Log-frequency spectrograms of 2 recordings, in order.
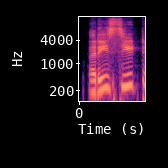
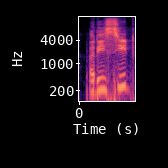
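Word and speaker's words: receipt: Next question से रिसीट में कौन सा वर्ड साइलेंट है? हम लोग हमेशा गलत उच्चारण करते हैं। रिसीप्ट कोई नहीं बोलता है। सब कोई बोलता है पेमेंट कर दिए मेरा आप रिसीप्ट को दे दीजिए। हम लोग बोलते हैं रिसीप्ट।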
